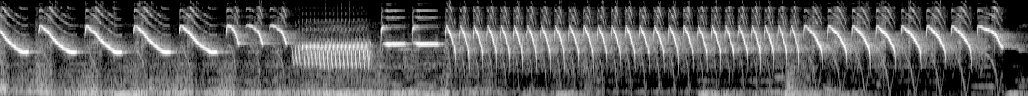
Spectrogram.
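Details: Kenari Nusantara canary in a long training song for other birds: falling whistled slurs, a harsh buzz, brief high pure notes, then a long fast trill of even notes and more descending whistles.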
